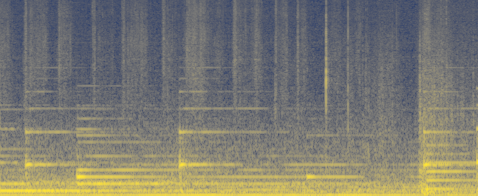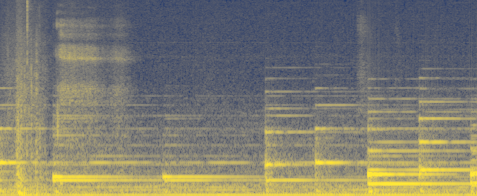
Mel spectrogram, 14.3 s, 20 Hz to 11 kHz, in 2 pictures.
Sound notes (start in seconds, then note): 8.0 sighs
